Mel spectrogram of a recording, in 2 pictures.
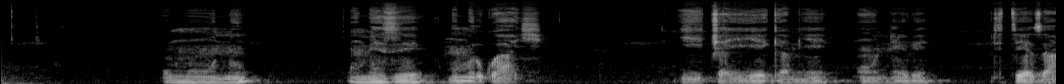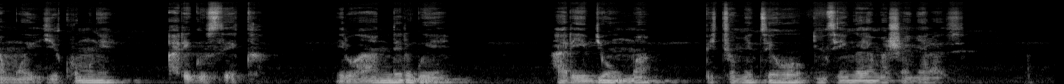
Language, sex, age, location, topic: Kinyarwanda, male, 25-35, Huye, health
